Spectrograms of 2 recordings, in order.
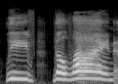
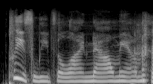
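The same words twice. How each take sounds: First: Loud, slow, each word separate; imitating an insistent drive-thru worker; firm order. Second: Lower, restrained mock-official request; lightly voiced drive-thru worker; mild stern worker. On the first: Quoted worker repeats the order firmly. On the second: Quoted worker asking her to leave.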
